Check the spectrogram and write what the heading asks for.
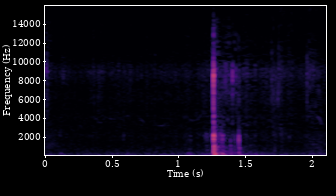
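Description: Rams butting heads: one sharp crack of horn on horn about a second and a quarter in, followed at once by a smaller second knock.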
